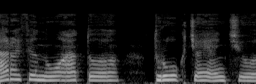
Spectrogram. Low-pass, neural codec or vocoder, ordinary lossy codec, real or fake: 14.4 kHz; vocoder, 44.1 kHz, 128 mel bands every 512 samples, BigVGAN v2; MP3, 48 kbps; fake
